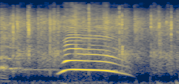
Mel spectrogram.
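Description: A studio audience at a comedy talk show claps and cheers, with one loud whooping voice rising and falling over the applause for about a second before the crowd noise fades back to a murmur.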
